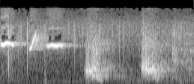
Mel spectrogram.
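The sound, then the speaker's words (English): A sharp, steady human whistle with a quick upward flick, held about a second, calling a dog named Kelowna, followed by two loud, deep dog barks. “I'll whistle for Kelowna.”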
